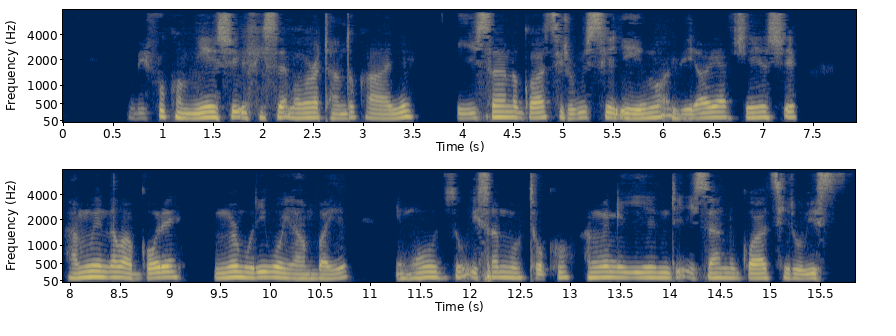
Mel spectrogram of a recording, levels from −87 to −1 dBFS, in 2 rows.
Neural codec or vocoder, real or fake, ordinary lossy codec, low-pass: codec, 16 kHz, 1 kbps, X-Codec, HuBERT features, trained on balanced general audio; fake; MP3, 32 kbps; 7.2 kHz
